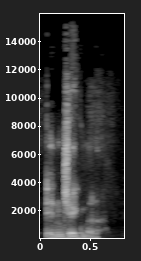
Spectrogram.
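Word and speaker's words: Njigba: That's how you say it. In Jigma.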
